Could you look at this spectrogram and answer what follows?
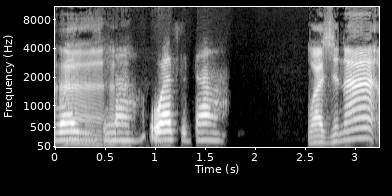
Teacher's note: Jangan jangan ada e-nya karena itu bukan huruf qalqalah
